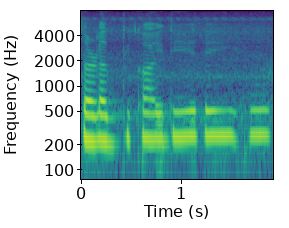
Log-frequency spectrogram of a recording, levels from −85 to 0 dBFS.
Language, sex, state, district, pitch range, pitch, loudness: Hindi, female, Uttar Pradesh, Lucknow, 235-255 Hz, 250 Hz, -18 LUFS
